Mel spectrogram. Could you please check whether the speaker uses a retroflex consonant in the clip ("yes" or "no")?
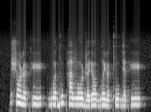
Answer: yes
